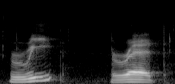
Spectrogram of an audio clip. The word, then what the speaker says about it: read: one read read so spelling exactly the same r e a d but it is pronounced read red read red red right Ro See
